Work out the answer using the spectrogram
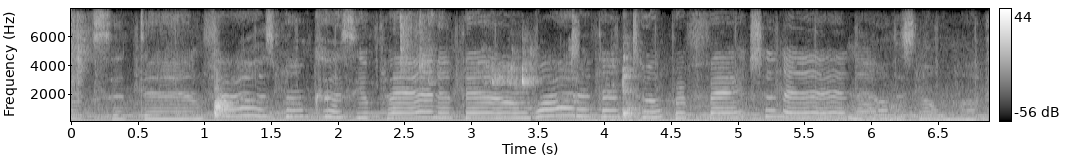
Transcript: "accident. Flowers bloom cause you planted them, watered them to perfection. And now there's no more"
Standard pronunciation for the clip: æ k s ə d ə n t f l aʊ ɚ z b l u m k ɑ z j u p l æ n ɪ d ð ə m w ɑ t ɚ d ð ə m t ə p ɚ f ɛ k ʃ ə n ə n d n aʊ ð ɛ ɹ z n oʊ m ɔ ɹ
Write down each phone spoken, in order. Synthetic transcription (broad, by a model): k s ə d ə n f aʊ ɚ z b u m k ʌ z j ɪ p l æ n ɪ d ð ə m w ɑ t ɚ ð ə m t ə p ɚ f ɛ k ʃ ə n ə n n aʊ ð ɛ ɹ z n oʊ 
